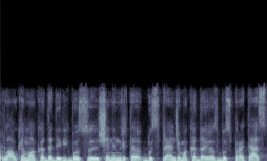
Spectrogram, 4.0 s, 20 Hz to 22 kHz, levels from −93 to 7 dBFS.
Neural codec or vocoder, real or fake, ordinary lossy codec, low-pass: none; real; Opus, 24 kbps; 9.9 kHz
